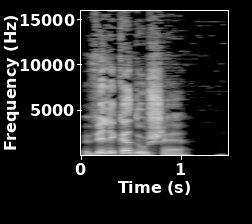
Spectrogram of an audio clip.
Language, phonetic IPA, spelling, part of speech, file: Russian, [vʲɪlʲɪkɐˈduʂɨje], великодушие, noun, Ru-великодушие.ogg
- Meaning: magnanimity; generosity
